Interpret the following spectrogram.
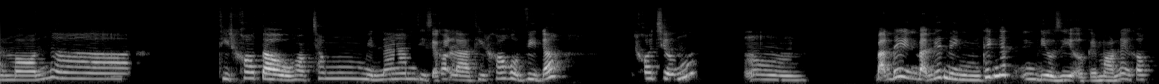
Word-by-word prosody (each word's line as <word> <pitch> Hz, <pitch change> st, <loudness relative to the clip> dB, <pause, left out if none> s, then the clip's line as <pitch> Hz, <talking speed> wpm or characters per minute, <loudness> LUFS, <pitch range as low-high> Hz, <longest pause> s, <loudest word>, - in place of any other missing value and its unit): món, 210 Hz, +4 st, 0 dB
ơ, 270 Hz, -4 st, -1 dB, 1.0 s
thịt 255 Hz, -3 st, -7 dB
kho 290 Hz, -1 st, +1 dB
tàu 230 Hz, -5 st, +9 dB
hoặc 210 Hz, 0 st, -3 dB
trong 270 Hz, +1 st, -7 dB
miền 215 Hz, -2 st, -3 dB
Nam 255 Hz, +3 st, -3 dB
thì 225 Hz, -, -6 dB
sẽ -, -, -2 dB
gọi 245 Hz, -2 st, 0 dB
là 200 Hz, -3 st, +1 dB
thịt 220 Hz, 0 st, -8 dB
kho 270 Hz, -, -1 dB
hột 270 Hz, -5 st, -1 dB
vịt 235 Hz, -3 st, -3 dB
đó, 365 Hz, +8 st, +3 dB, 0.7 s
kho 280 Hz, -, -1 dB
trứng. 265 Hz, +2 st, 0 dB, 0.5 s
Ừm, 205 Hz, -3 st, -4 dB, 0.7 s
bạn -, -, +3 dB
biết 335 Hz, -, +2 dB, 0.2 s
bạn -, -, +4 dB
biết 315 Hz, -, -1 dB
mình 220 Hz, -8 st, +1 dB
thích 350 Hz, -, +2 dB
nhất, 425 Hz, +2 st, +6 dB
ừm, 245 Hz, -1 st, -5 dB
điều 215 Hz, -2 st, +4 dB
gì 200 Hz, +2 st, +1 dB
ở 165 Hz, -, -5 dB
cái 180 Hz, 0 st, -4 dB
món 185 Hz, 0 st, -1 dB
này 235 Hz, +1 st, -3 dB
không? 220 Hz, 0 st, -2 dB
240 Hz, 185 wpm, -24 LUFS, 210-270 Hz, 1.0 s, tàu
